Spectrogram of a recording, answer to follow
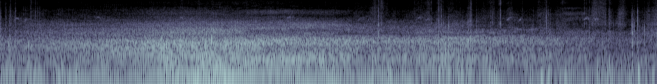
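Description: A car passing along the street: tyre and engine noise swells over the first two seconds and fades away over the next three.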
